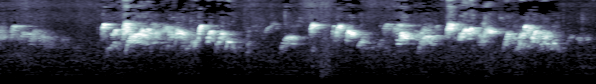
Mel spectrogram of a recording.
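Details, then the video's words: Red-whiskered bulbul song: after about a second of near silence, a lively string of chirpy, liquid warbled notes follows in quick phrases with short pauses between. "Chào mào bông"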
